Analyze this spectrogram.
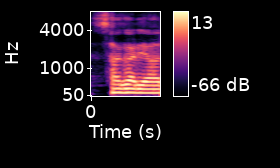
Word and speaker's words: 스가랴: 기억하신다면 하는 뜻입니다 그리고 이 스가랴 는 사가 리아 라고도 발음을 압니다 성경에 나오는 3류 완의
